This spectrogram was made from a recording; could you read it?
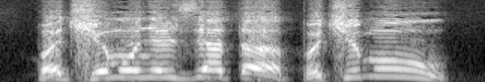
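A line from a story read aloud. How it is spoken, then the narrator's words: Yelling into phone. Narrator (Russian): орал в трубку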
